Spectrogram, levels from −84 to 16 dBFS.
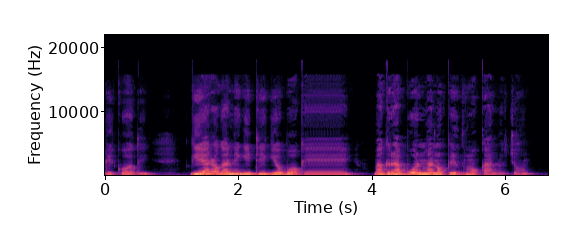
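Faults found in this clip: System hang loop, 3.07 to 3.54 s, just before "mag rabuon". Machine-gun stutter: one 42.67 ms chunk repeats 11 times, about 23.4 Hz. Driver or host froze while hardware kept cycling its ring buffer, fitting a 2048-sample buffer.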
